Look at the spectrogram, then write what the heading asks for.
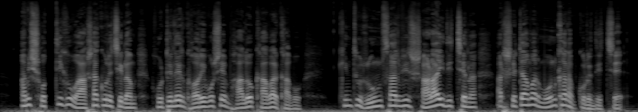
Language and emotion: Bengali, sad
